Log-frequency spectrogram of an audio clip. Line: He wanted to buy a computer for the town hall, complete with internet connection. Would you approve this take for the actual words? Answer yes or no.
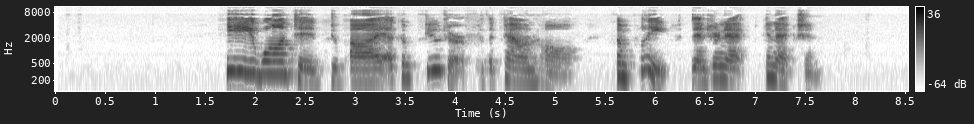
no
